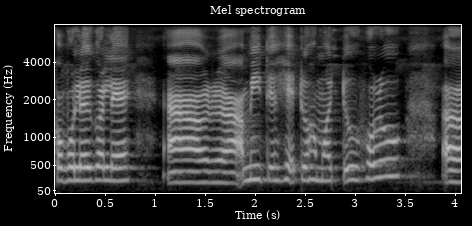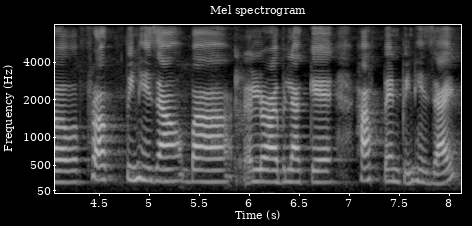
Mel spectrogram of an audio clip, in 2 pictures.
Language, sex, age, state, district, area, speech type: Assamese, female, 45-60, Assam, Tinsukia, rural, spontaneous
